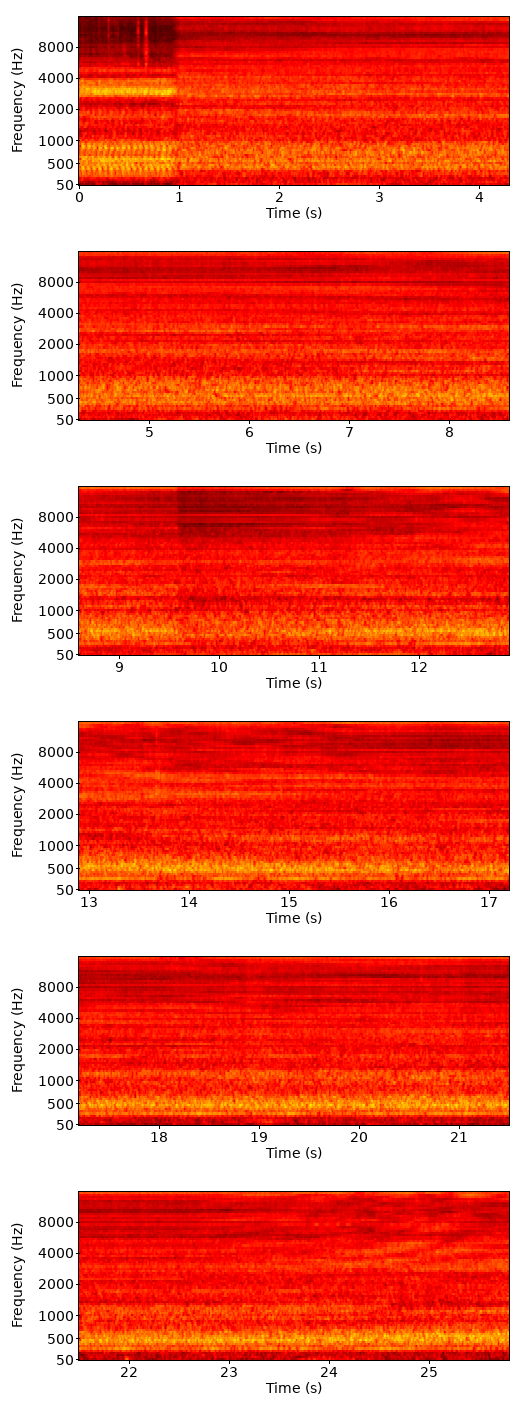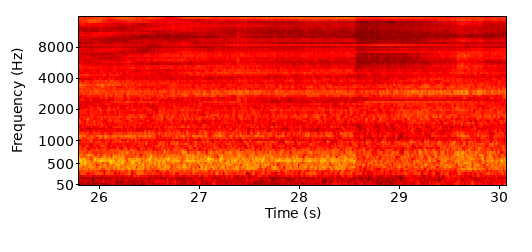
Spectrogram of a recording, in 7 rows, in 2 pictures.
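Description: Hydraulic pump and electric drive motors of radio-controlled construction models (a Bobcat T770 tracked loader, then a Liebherr 970 excavator) running with a steady whine.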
